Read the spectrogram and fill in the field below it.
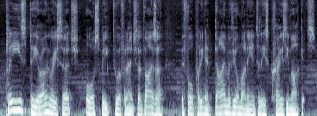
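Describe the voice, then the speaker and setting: A man's voice: on the low side, dark tone, faint music behind. A man hosting a finance podcast, reading a polished scripted intro and then interviewing a guest. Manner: polished, measured delivery. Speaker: podcast host.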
